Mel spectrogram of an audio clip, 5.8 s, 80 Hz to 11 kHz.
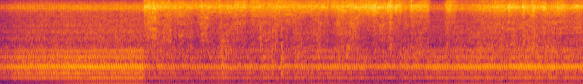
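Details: Free curb-pick John Deere JS63 mower, run at fixed throttle to burn the tank dry for storage (about 25 minutes): steady, even drone with no misses, knocks or surging; healthy normal running.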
